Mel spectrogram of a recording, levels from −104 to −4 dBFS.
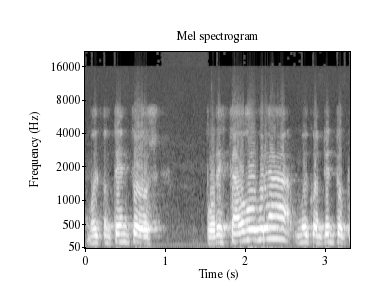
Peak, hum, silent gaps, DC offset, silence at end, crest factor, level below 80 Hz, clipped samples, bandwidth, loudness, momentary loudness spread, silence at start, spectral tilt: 0 dBFS; none; none; under 0.1%; 0 s; 8 dB; -46 dBFS; 0.6%; 13 kHz; -8 LUFS; 7 LU; 0 s; -6 dB/octave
